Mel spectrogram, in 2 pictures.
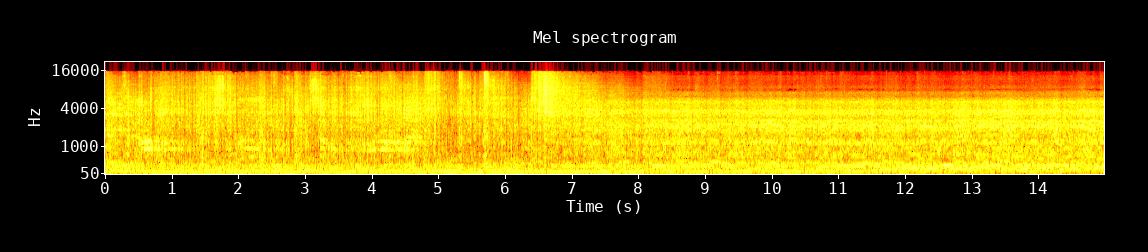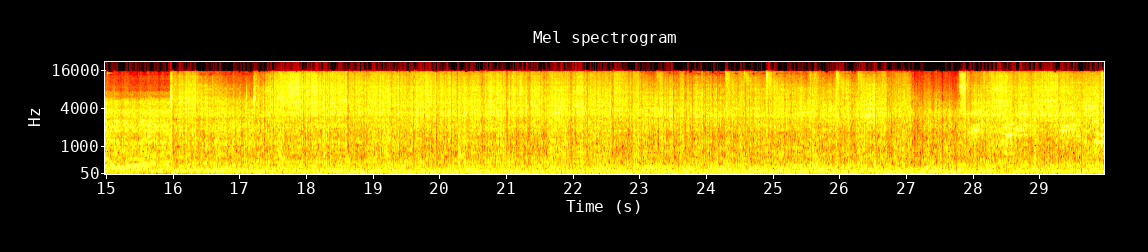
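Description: Live heavy rock band playing loud, with distorted electric guitars, bass and drums. About eight seconds in the cymbals and drums drop out for several seconds, leaving sustained guitar and bass notes ringing, then the full band crashes back in about halfway through.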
